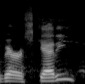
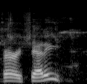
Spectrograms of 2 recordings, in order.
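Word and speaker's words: Varischetti: Johnny varasketti yes folks I did say Veris getty I'll explain that one in a moment his Uncle Frank the offensive coordinator at Brockway high school for football pronounces it very shitty this side of the family very Sketty here's a three-pointer by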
